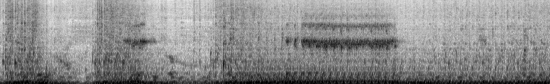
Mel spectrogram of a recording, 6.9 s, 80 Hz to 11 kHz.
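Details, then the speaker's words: 1970 Chevrolet Chevelle V8 from a field, engine once full of dirt, freshly reassembled, timing set by hand; lumpy uneven idle with recurring stumble, sounds down one cylinder; misfire, cause not confirmed. "It sounds okay. Still got a miss, it sounds like. Still sound like we're down one cylinder, but I'm going to call this a win."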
